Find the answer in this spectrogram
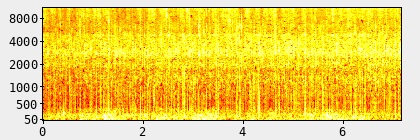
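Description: Moderate to heavy rain falling steadily: a continuous hiss of drops with a low rumble underneath.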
